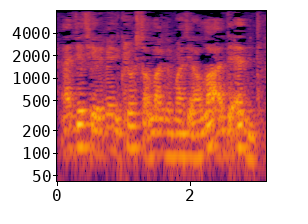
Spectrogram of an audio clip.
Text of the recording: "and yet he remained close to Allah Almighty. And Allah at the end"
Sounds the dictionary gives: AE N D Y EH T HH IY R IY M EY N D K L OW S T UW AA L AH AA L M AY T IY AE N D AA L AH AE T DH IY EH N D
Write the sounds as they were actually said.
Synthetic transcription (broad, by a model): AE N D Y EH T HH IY R IY M EY N D K L OW S T UW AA L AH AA M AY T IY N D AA L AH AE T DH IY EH N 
